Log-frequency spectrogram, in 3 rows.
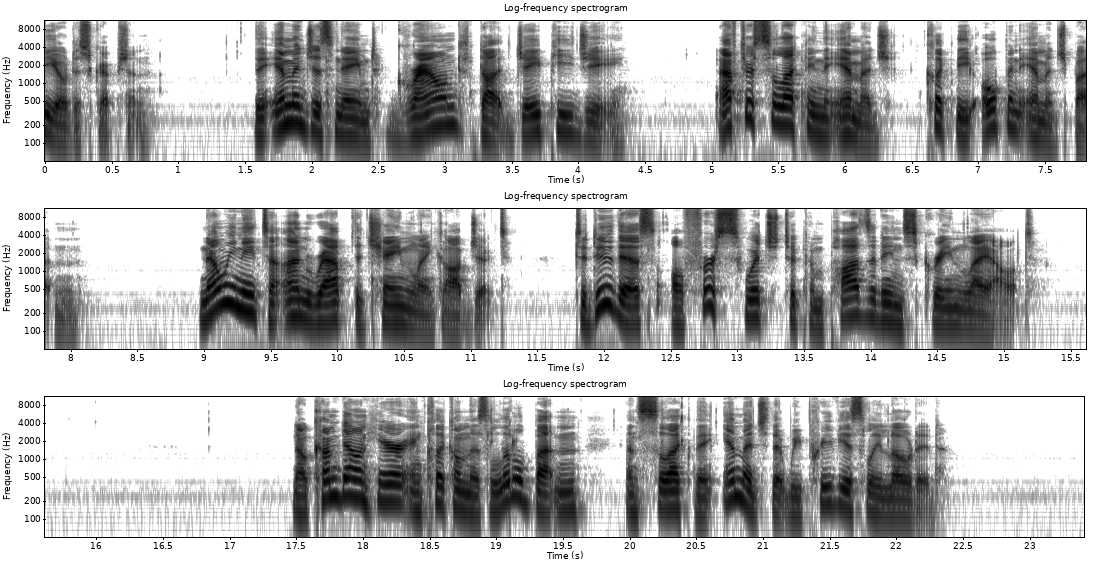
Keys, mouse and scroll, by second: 7.5 click, 12.9 click.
